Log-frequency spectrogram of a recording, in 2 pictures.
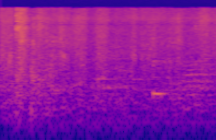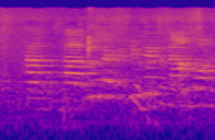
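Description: A young woman speaks expressively in a large echoing room.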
